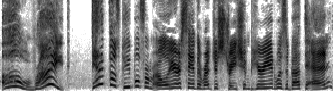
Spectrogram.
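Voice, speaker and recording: A woman's voice: extremely high pitch, very animated, moderate pace, heavy background noise. A woman voicing a tiny, perky, boastful childlike companion creature in a video game. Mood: curious. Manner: chirpy, boastful, exclamatory. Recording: loud background music under the voice.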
